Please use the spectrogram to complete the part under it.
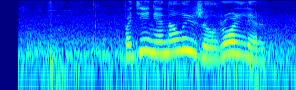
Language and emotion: Russian, neutral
